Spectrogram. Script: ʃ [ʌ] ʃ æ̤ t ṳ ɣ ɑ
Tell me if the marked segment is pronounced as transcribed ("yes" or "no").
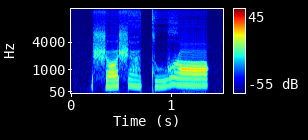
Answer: yes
